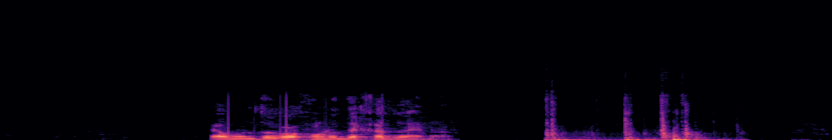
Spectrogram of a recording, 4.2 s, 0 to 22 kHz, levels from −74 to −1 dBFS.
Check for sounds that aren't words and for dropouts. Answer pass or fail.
fail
